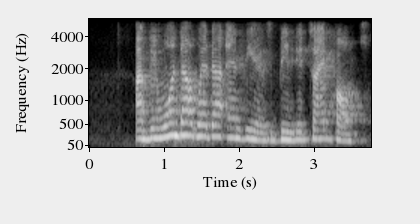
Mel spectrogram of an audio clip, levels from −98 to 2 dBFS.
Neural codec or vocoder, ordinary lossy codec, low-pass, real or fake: codec, 16 kHz, 1.1 kbps, Voila-Tokenizer; none; 5.4 kHz; fake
